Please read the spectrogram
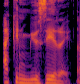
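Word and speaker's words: Akinmusire: Ambrose Akinmurise, I can never get the name right. Akinmurise, that's better.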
